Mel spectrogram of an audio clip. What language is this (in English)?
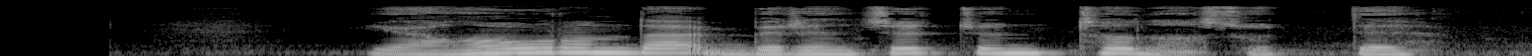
Bashkir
